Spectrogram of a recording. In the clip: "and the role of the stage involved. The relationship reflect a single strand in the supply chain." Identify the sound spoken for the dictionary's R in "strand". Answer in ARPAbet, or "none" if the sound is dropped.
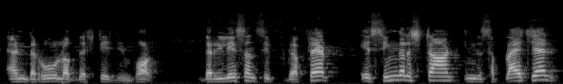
none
